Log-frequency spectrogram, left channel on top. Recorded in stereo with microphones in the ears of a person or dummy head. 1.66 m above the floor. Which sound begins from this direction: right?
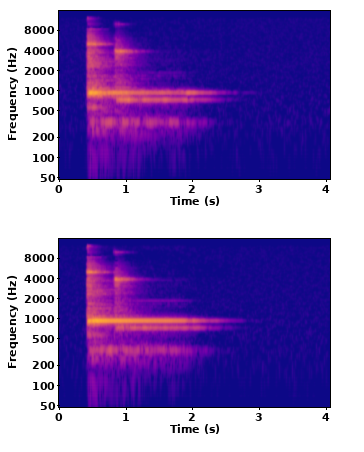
A doorbell, at 0.4 s.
